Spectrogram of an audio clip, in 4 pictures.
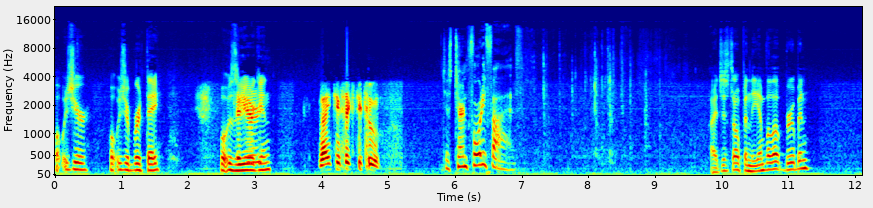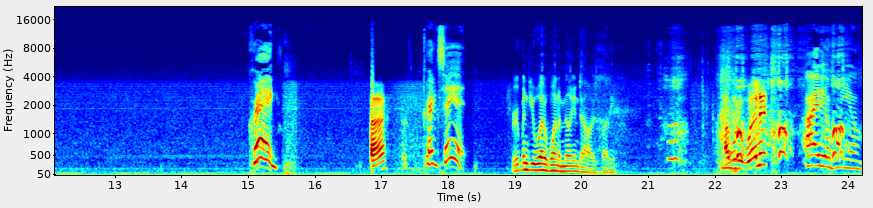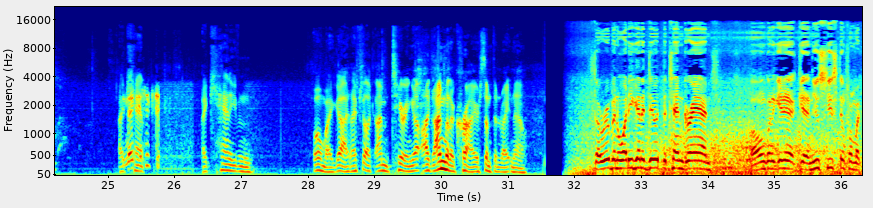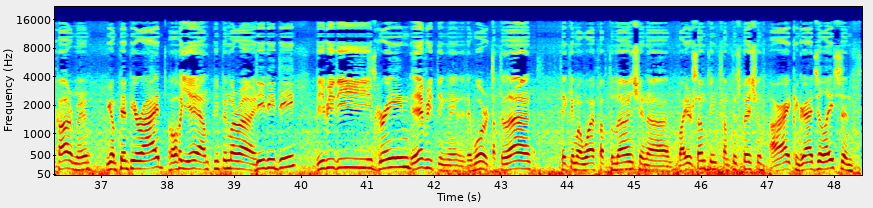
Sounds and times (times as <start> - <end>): Speech: 0.0 - 1.6, 2.2 - 3.3, 4.0 - 4.9, 9.8 - 11.4, 19.0 - 20.5, 22.1 - 24.3, 25.2 - 25.8, 26.4 - 27.2, 28.1 - 31.3, 32.3 - 48.4
Laughter: 22.1 - 24.3.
